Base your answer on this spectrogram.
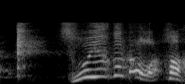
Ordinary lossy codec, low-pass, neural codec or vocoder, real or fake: AAC, 32 kbps; 7.2 kHz; codec, 16 kHz in and 24 kHz out, 0.4 kbps, LongCat-Audio-Codec, four codebook decoder; fake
